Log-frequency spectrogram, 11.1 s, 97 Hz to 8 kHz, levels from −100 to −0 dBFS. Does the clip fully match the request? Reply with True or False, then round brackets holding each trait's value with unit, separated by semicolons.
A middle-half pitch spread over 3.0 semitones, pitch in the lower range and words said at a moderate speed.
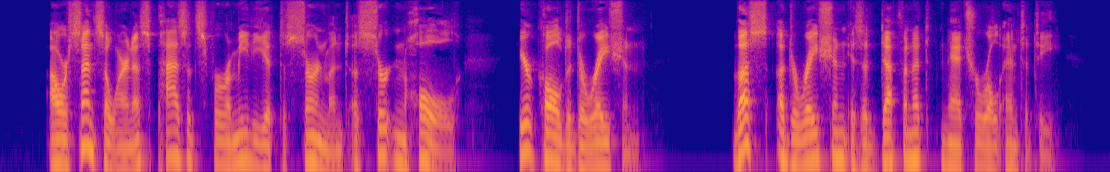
False (4.6 semitones; 110 Hz; 120 wpm)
